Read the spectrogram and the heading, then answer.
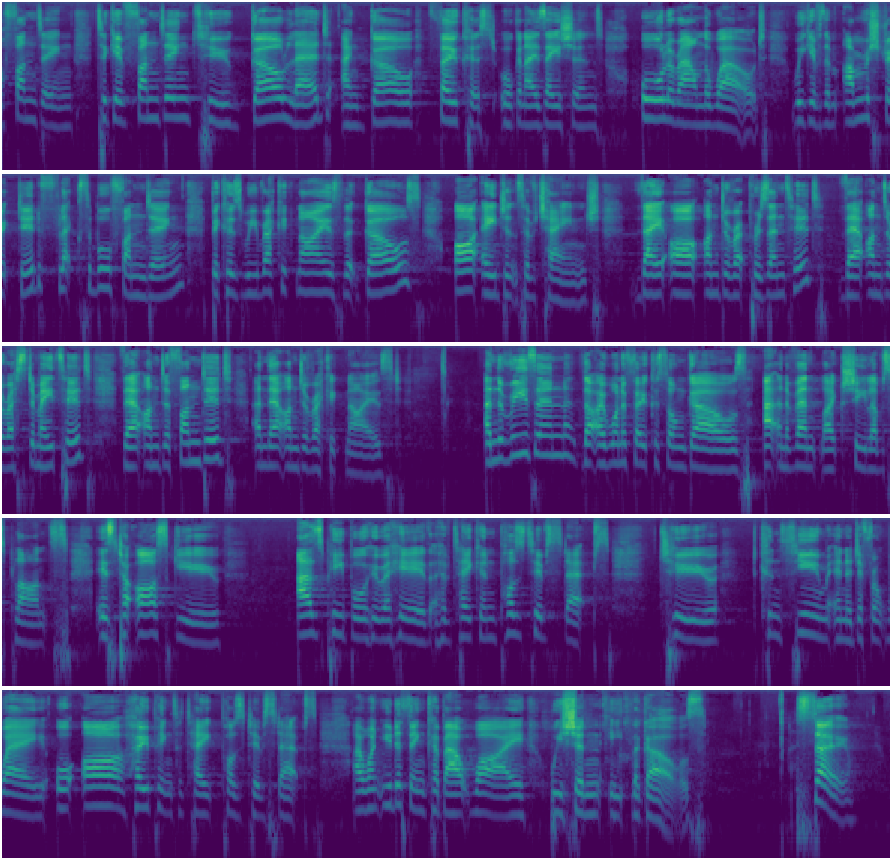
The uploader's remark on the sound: This talk was recorded at She Loves Plants 2019.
